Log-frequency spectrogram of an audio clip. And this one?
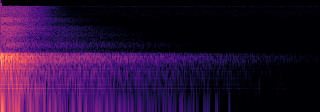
Synthetic tennis ball hit, backhand, performed by the player.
